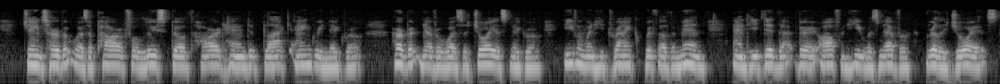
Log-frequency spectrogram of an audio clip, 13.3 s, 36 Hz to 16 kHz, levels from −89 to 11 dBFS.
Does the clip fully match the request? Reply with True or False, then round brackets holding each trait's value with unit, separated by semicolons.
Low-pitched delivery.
True (130 Hz)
